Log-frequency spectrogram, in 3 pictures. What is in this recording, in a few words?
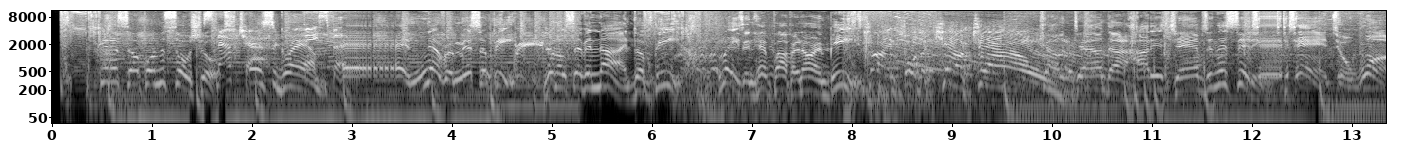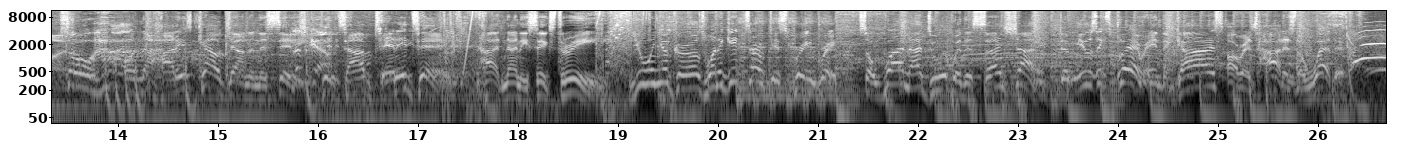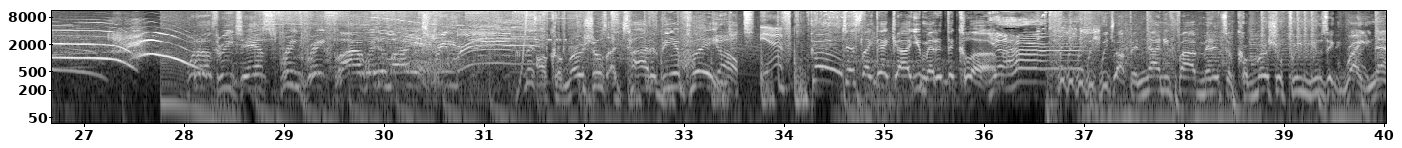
Rhythmic Imaging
